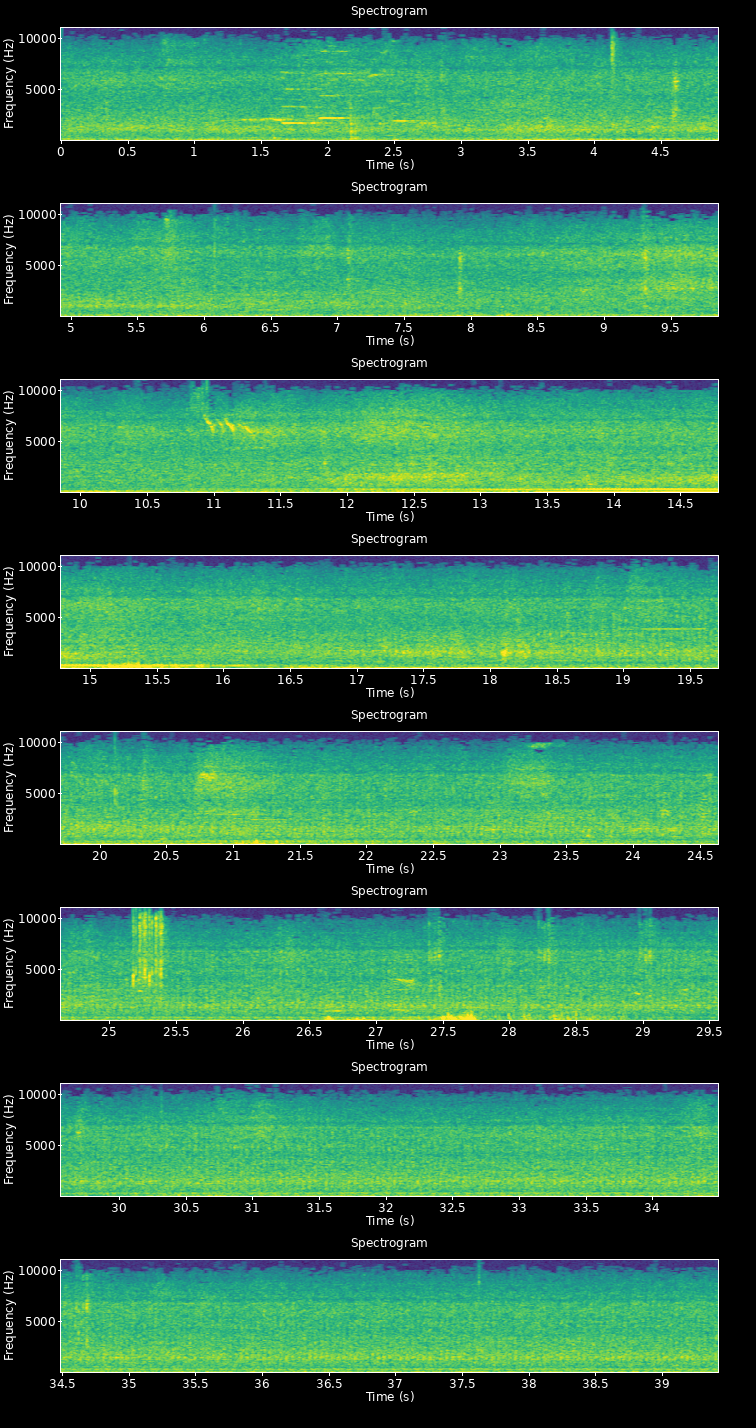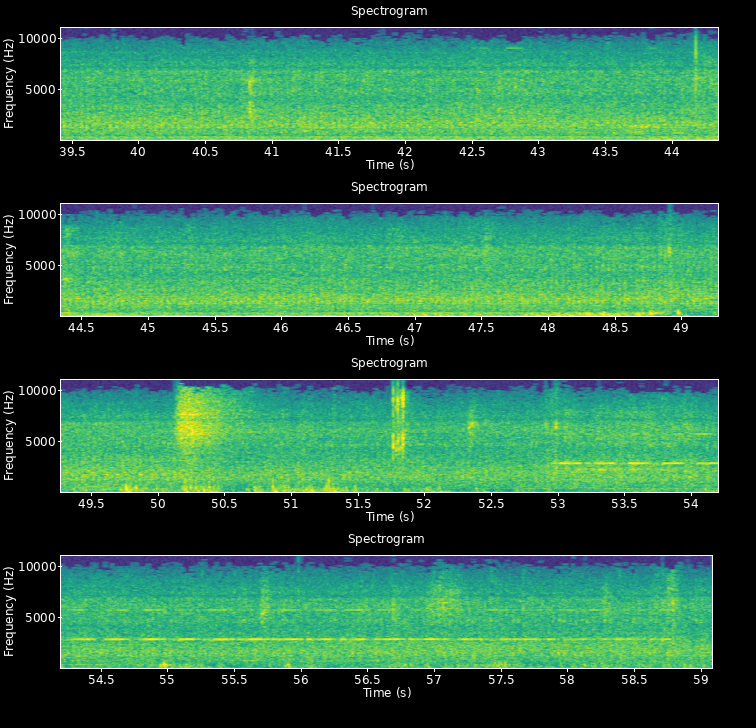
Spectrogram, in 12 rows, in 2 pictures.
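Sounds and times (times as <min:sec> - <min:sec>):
vehicle engine idling: 0:00.0 - 0:59.0.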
